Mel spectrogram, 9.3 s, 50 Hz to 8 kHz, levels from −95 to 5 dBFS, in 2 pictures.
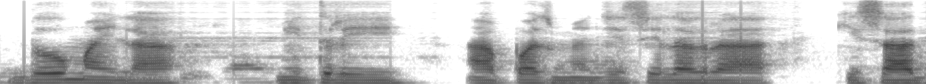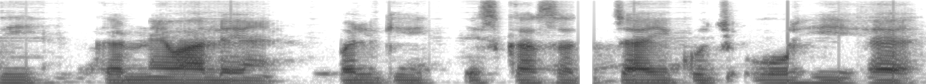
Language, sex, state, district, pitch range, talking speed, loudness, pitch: Hindi, male, Uttar Pradesh, Etah, 95-100 Hz, 135 wpm, -26 LUFS, 100 Hz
